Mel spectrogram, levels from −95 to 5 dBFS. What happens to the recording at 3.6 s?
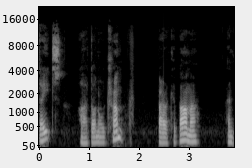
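At 3.6 s you're inside a stretch of channel delay (comb filtering) running from 2.48 s to the end. One channel lags by a fraction of a millisecond, so summing to mono carves notches starting around 3 kHz, leaving the speech hollow and phasey.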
